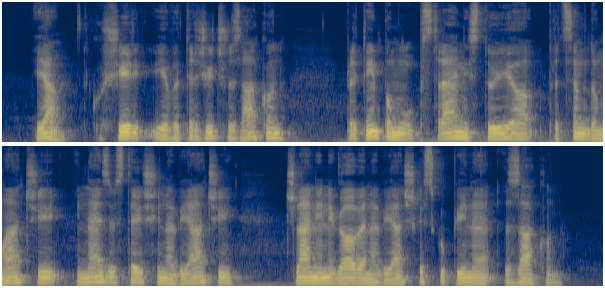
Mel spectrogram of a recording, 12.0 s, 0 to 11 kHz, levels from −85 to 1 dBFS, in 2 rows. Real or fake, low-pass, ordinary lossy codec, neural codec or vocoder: real; none; none; none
